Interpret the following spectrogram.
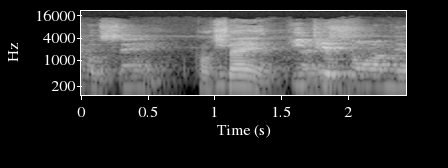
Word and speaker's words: Posehn: We used to think it was Brian Posehn, but it's not. It's Brian Posehn.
